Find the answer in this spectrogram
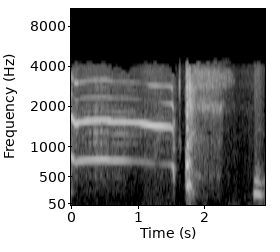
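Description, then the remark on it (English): A rooster named Ron crows right beside the person recording: a long, loud, sustained call holding a steady pitch before breaking off into a rough, ragged finish. Afterward there is a brief pause and a short low sound. “Ron the rooster has come right up beside me and is cockadoodle doing as he does.”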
